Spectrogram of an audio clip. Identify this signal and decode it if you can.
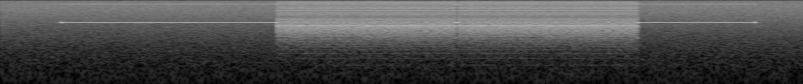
Commodore tape loading (standard loader), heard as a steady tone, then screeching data.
